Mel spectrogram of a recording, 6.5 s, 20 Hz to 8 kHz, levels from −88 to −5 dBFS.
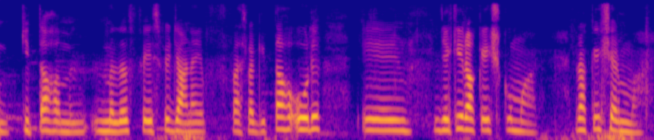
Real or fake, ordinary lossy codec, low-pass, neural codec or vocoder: real; none; 7.2 kHz; none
